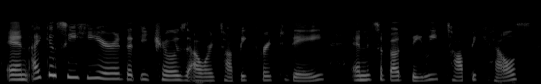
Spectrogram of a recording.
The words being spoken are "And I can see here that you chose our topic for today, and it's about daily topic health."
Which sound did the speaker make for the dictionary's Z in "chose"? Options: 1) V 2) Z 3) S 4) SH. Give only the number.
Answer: 2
